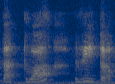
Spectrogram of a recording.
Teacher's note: আর্ধেকটা ত বলে ছেড়ে দিতে হবে, যাতে তয়ের সাথে অটা উচ্চারণ না হয়, শুধু তয়ের উপর ব্যাপারটা থাকে।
